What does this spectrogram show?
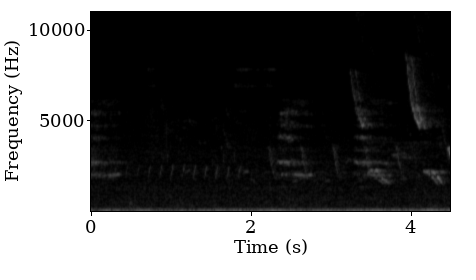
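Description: Faint wild birdsong: a quick run of short chirps early on, a few scattered calls, and some falling whistled notes near the end, over a steady low rumble.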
